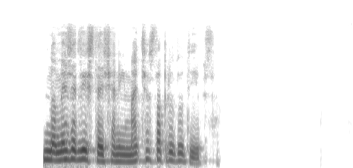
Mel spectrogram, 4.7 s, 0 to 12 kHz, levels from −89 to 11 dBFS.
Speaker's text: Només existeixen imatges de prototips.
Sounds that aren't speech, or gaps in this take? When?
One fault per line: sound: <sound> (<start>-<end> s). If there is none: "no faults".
no faults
